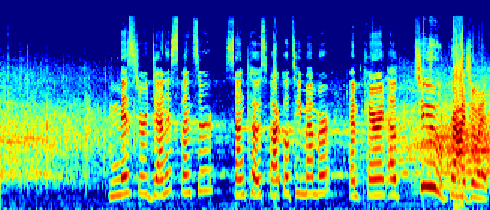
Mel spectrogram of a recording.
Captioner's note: cheers and applause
